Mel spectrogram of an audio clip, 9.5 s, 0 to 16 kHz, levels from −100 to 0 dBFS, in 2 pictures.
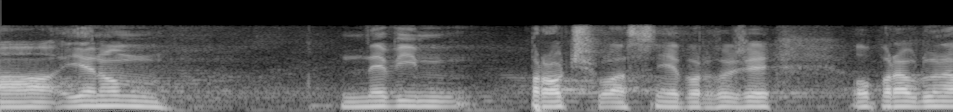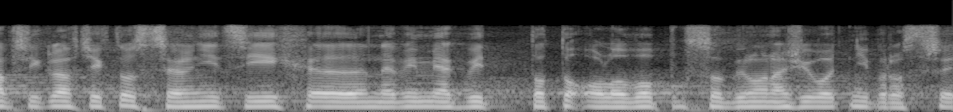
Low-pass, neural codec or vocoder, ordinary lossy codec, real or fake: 7.2 kHz; none; MP3, 96 kbps; real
